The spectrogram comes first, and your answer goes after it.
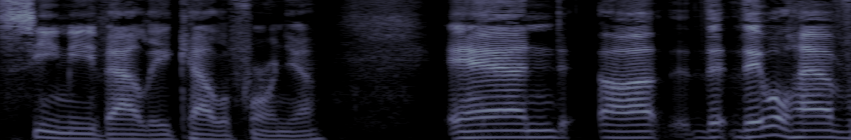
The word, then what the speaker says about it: Simi Valley: That is the proper pronunciation, by the way, of that. It's Simi Valley, California.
